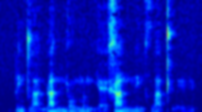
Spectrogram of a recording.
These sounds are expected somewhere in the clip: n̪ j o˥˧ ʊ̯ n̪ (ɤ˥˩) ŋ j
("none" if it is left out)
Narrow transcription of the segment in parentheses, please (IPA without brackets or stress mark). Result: ɤ˥˩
